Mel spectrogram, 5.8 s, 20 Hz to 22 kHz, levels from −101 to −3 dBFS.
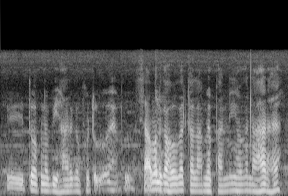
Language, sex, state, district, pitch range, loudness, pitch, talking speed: Hindi, male, Bihar, Saran, 125-140 Hz, -20 LUFS, 130 Hz, 105 wpm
